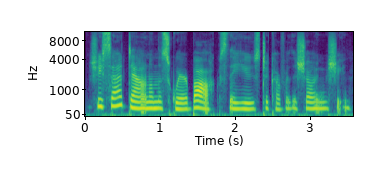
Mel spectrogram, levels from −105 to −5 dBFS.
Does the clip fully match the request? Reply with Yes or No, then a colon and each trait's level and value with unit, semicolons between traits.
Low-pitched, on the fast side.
No: high, 215 Hz; fast, 235 wpm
